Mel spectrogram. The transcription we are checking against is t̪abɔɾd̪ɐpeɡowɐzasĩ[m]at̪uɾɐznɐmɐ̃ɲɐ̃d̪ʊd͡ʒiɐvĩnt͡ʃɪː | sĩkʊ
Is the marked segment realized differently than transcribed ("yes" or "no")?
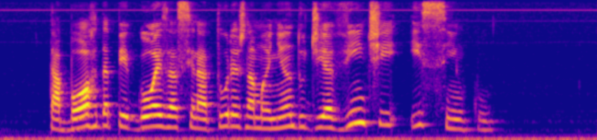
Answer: yes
